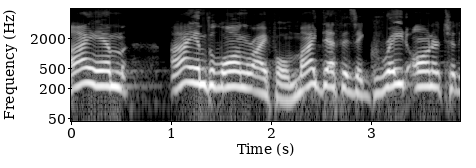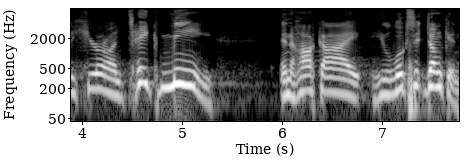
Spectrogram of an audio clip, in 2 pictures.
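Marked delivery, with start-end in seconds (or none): 0.0-5.3 deliberate, high, drawn-out acted-out yell. Retelling a scene where Cora is being taken away, retelling Cora yelling. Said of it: "Cora just starts yelling".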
